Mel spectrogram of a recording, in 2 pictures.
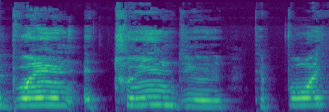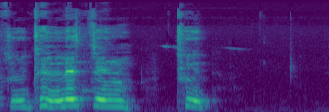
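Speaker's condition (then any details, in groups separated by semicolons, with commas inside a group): Cerebral palsy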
